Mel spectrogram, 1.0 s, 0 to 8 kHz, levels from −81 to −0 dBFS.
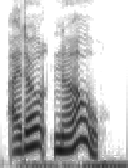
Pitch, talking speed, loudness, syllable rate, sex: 250 Hz, 190 wpm, -15 LUFS, 4.2 syllables/s, female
